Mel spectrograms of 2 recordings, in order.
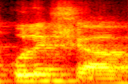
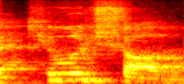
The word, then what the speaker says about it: Kuleshov: देखें कि एक बहुत पुरानी स्टडी है 1917 की, इसको हम बोलते हैं कुलिशॉव इफेक्ट या क्यूलशॉव effect, one ऑफ the ways to pronounce it, KULESHOV, कुलिशॉव effect.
